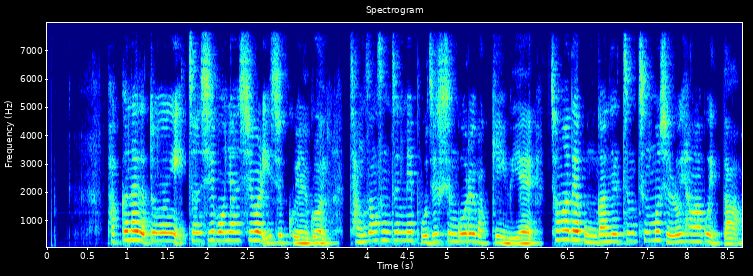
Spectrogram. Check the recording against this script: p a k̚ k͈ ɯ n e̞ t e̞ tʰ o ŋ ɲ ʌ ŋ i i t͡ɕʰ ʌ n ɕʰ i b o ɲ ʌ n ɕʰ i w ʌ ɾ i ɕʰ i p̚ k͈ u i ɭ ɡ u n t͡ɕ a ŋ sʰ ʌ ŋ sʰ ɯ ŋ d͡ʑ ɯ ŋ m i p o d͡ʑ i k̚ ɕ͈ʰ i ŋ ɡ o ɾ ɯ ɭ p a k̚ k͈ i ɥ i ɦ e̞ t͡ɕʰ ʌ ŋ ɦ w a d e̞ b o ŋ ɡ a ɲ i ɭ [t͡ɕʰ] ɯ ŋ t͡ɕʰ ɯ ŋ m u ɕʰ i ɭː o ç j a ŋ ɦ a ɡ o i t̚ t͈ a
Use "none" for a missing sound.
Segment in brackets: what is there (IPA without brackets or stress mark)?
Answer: t͡ɕʰ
